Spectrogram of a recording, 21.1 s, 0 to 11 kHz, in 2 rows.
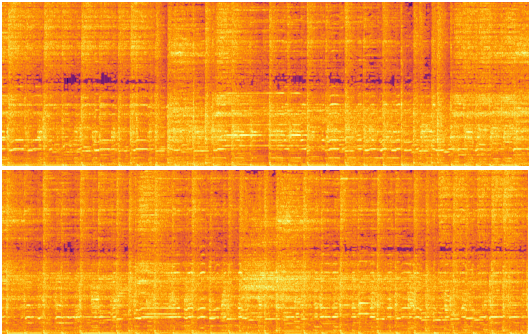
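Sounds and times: blues band playing: 0:00.0 - 0:21.0
harmonica solo: 0:00.0 - 0:21.0.

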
